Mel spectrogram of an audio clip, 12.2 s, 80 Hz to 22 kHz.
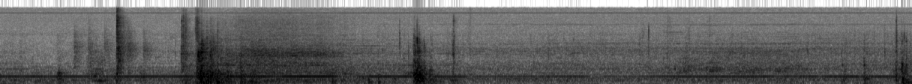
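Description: VDL Citea SLE-129 Electric bus at a stop: its doors open with a loud clunk and a rush of air about two and a half seconds in, followed by a single sharp knock a few seconds later. A steady hum from the bus runs underneath throughout.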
